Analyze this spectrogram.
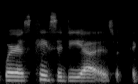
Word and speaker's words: quesadilla: If you ever have the K sound in Spanish, that's spelled with a QUE. So this word is quebracho, queña, quesadilla, quebrada, quebracho.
